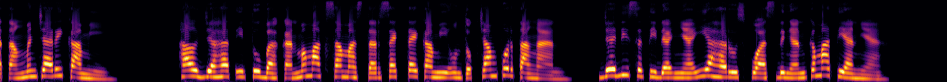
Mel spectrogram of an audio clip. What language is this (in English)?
Indonesian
